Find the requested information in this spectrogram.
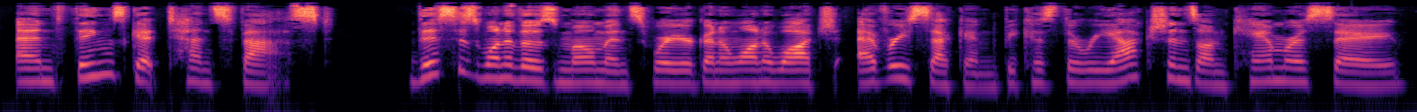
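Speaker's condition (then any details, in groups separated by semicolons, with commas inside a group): No condition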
